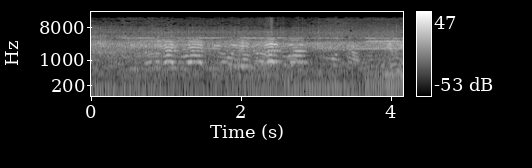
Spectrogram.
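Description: Busy street-market ambience: a steady rumble of road traffic with people talking in the background.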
